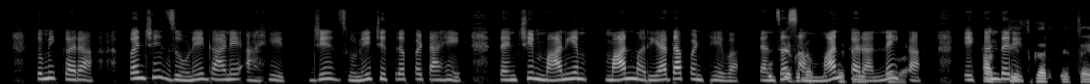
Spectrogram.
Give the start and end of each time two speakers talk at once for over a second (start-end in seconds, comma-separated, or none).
7.6-9.1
